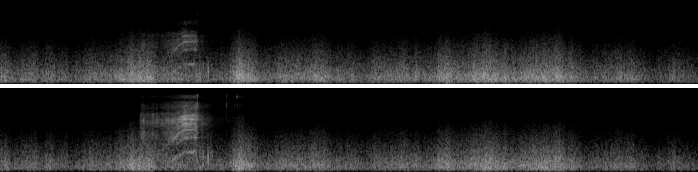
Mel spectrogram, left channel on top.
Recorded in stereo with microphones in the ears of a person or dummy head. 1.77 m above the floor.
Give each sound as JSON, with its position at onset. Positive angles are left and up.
{"t": 1.4, "sound": "a zipper", "side_deg": -70}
